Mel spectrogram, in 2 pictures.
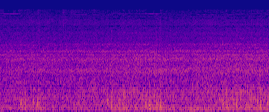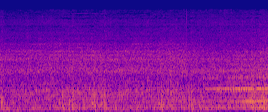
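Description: Rhaetian Railway passenger coaches rolling past on snowy track, a steady rumble of wheels with many small knocks and clacks. Near the end it gets louder and a steady electric whine comes in as the train's electric locomotive draws level.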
